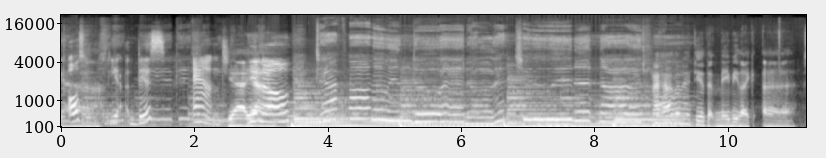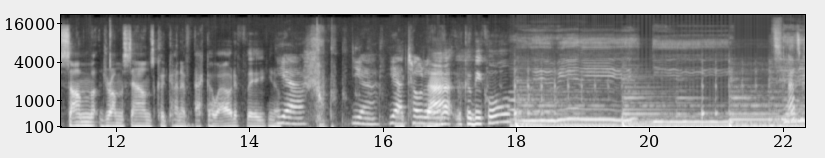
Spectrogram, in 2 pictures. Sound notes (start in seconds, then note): 14.8 vocalizes echo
